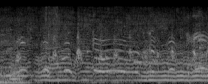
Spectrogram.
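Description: Cartoon bee buzzing sound effect: a steady drone with a wavering higher pitch on top.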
